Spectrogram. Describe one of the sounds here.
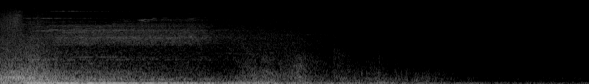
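A triumphant victory fanfare plays and fades away.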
